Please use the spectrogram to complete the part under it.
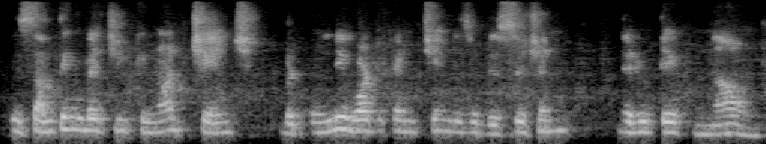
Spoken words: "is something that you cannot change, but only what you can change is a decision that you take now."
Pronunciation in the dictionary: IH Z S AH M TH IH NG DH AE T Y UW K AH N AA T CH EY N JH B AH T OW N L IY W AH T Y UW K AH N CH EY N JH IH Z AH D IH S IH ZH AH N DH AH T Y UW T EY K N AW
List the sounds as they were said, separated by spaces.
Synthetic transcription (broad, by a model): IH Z S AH M T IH NG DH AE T Y UW K AH N AA T CH EY N JH B AH T OW N L IY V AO T Y UW K AH N CH EY N JH IH Z AH D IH S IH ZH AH N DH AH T Y UW T EY K N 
